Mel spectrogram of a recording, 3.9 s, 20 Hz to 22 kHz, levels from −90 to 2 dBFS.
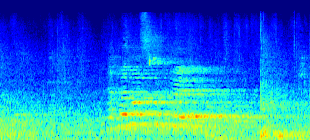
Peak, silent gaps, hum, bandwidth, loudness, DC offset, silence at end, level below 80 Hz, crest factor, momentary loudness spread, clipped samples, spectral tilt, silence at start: -14 dBFS; none; none; 16 kHz; -30 LUFS; under 0.1%; 0 s; -44 dBFS; 16 dB; 15 LU; under 0.1%; -6 dB/octave; 0 s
